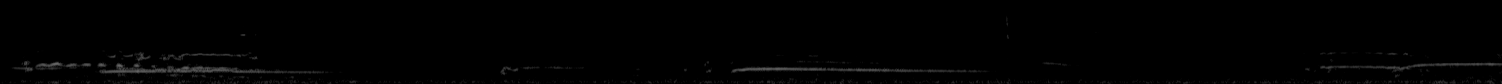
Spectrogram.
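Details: Several coyotes in Southwest Wisconsin howl in reply to an electronic call, long smooth notes that waver at first and then slide gently downward; thermal recording.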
